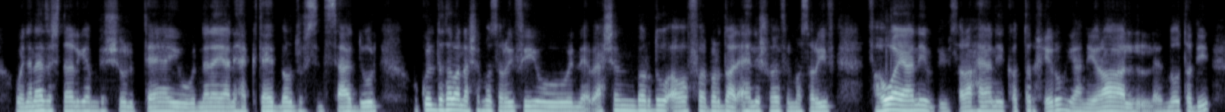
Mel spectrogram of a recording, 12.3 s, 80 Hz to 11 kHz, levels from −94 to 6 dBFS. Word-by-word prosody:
وان 120 0 0
أنا 135 - +3
عايز 140 -1 +3
أشتغل 130 -1 -2
جنب 125 -1 -2
الشغل 125 0 -4
بتاعي، 125 +1 0
واننا 120 +1 0
يعني 125 0 0
هاجتهد 125 +1 -1
برضه 125 0 +1
في 120 - -12
ال6 125 0 -11
ساعات 120 -1 0
دول، 125 +2 +1 0.3
وكل 155 +4 +1
ده 150 - +3
طبعًا 160 -2 +5
عشان 135 0 -3
مصاريفي 130 0 -1
وإن 125 -1 0
وعشان 145 +3 -1
برضه 145 0 +1
أوفر 130 +1 -1
برضه 130 0 0
على 120 - 0
أهلي 130 0 +1
شوية 130 +1 -2
في 125 - -10
المصاريف، 120 +2 -2 0.3
فهو 150 +7 +7
يعني 145 -1 +4
بصراحة 115 +3 -3
يعني 130 0 -1
كتر 120 +3 -7
خيره 130 +7 -2
يعني 110 -2 -2
راعَى 130 +2 +4
النقطة 120 +3 -3
دي، 135 +8 -3
125 Hz, 195 wpm, -22 LUFS, 120-135 Hz, 0.3 s, فهو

